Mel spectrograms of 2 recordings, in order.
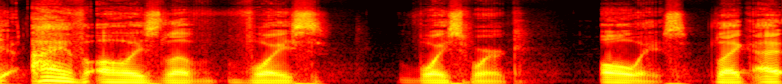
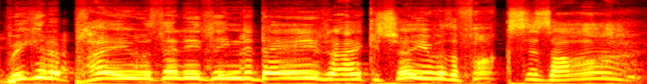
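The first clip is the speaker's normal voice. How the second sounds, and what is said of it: Convincing put-on posh British accent. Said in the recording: “they look like they're an uppity British person ... You're better at that accent than I thought, man. That's really good.”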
